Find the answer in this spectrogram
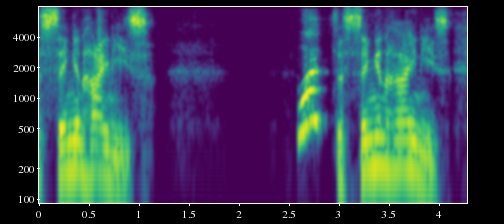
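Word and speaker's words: Singin' Hinnies: Now it's pronounced honeys in Northeast England, but nobody cares about the Northeast Englanders. But that's where it comes from. It comes from Britain, Okay. but the Northeast Englanders pronounce it as honey.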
